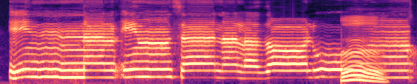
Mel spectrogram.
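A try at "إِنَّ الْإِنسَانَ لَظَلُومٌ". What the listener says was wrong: Vo-nya kepanjangan Bunda. Oke, kita fokus ke panjang pendek dulu. Vo-nya kepanjangan. Lavolu nggak gitu. Itu vo-nya kepanjangan. Lavolu itu dua ketuk tuh. Lavo tuh. Lihat ketukan pena saya. Lavolu tuh. Vo kepanjangan langsung. Lavolu langsung. Lavolu yang panjang lu-nya. Nanti Bunda tinggal latih vo-nya tebalkan ya, angkat pangkal lidahnya ya.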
